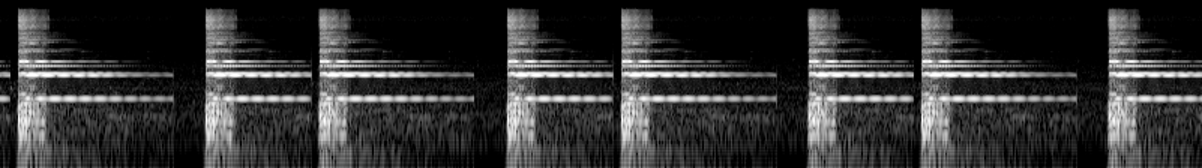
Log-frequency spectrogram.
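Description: A recorded temple bell played by a computerized automatic school bell as the warning bell. It is struck in pairs about one and a half seconds apart, the pairs repeating every four seconds. Each strike rings a clear steady tone and fades, and the second ring of each pair stops abruptly as the sound file loops.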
